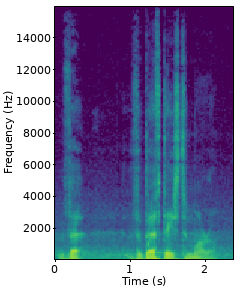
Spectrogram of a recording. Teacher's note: A lot of Spanish speakers of English will say da instead of the, or de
